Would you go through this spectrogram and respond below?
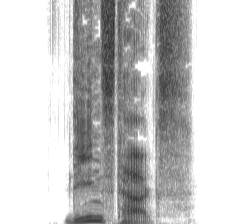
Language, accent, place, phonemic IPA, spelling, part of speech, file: German, Germany, Berlin, /ˈdiːnsˌtaːks/, dienstags, adverb, De-dienstags.ogg
- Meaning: 1. on Tuesdays, every Tuesday 2. on (the next or last) Tuesday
